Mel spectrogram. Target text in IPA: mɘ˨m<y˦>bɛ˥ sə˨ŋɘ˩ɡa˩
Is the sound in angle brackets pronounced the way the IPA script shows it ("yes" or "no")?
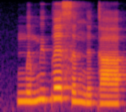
yes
